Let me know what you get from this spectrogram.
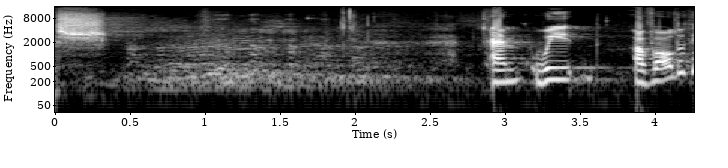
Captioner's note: audience laughs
